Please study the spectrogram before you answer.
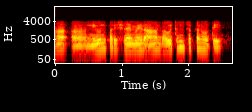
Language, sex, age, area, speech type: Sanskrit, male, 18-30, rural, conversation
